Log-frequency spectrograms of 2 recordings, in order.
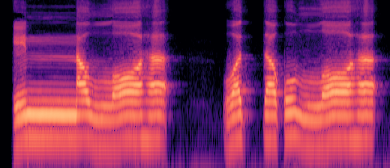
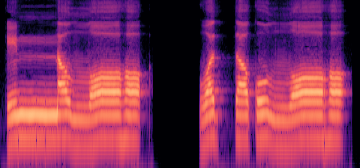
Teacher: لام کو موٹا کرنے کے ساتھ ہا کو موٹا نہ کریں۔ مثلا ان اللہ واتقوا اللہ کو اس طرح نہ پڑھیں ان اللہ واتقوا اللہ۔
